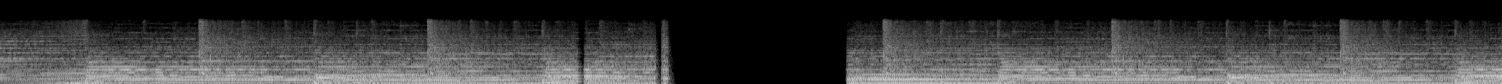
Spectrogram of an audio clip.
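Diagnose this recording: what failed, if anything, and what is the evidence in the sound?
A burst of packet loss hits the network stage twice, at 5.77 to 5.86 s and 6.55 to 6.64 s. Each time the last sound is stretched and fades for about 60 ms. The audio then resumes, with roughly 60 ms skipped. The receiver's concealment is filling gaps left by missing packets.

From 6.67 to 8.49 s the audio stops for about 1.8 s. The last sound is carried only briefly, then near-silence holds for about 1.7 s. The audio returns further on, with that whole stretch gone. This is likely a long network dropout. The receiver ran out of material to conceal with. The Opus call path keeps its 8 kHz upper limit around the gap.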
